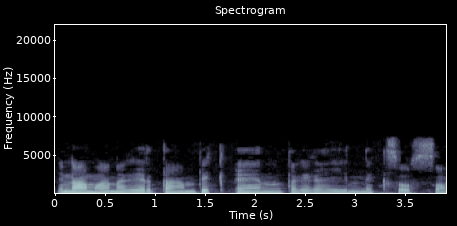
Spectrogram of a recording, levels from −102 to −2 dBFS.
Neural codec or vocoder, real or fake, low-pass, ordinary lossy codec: codec, 16 kHz, 8 kbps, FreqCodec, larger model; fake; 7.2 kHz; MP3, 48 kbps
